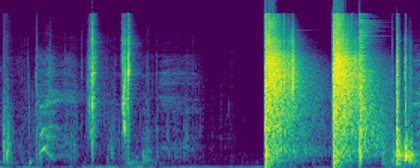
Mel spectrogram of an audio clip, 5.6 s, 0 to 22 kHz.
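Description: Heavy breathing and footsteps from a running shooter. Then two very loud shots from a Mark 18 short-barrelled AR-15 carbine, about a second apart, each with a long echoing tail, followed by a few quicker cracks near the end.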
